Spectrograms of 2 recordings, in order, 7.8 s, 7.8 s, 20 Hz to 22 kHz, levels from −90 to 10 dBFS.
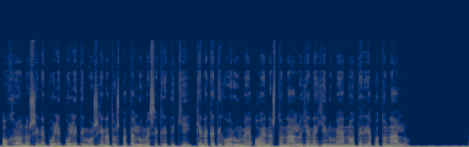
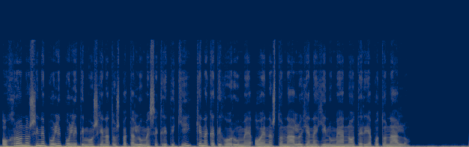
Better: neither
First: low rumble; noticeable; throughout; 10 dB below the speech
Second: low rumble; noticeable; throughout; 10 dB below the speech

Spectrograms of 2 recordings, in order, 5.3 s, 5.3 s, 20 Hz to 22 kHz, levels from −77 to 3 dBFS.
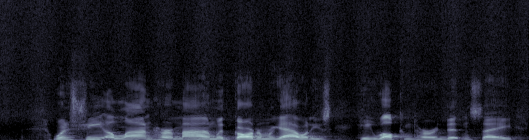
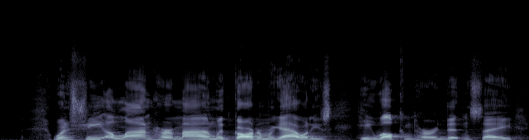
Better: second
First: hiss; faint; throughout; 25 dB below the speech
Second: none

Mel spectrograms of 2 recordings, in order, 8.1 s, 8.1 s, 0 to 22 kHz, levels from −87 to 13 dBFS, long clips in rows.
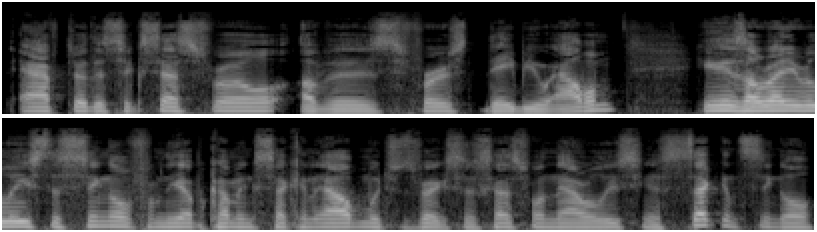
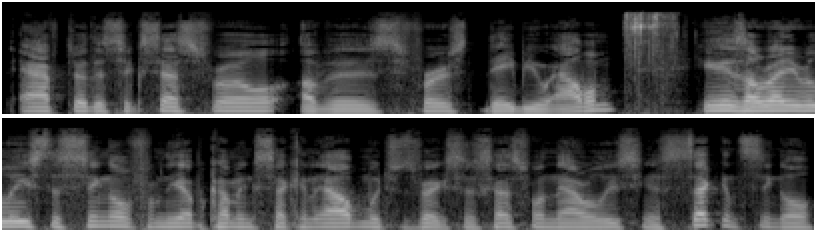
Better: first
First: none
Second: jangling keys; loud; at 3 s; peak 2 dB above the speech

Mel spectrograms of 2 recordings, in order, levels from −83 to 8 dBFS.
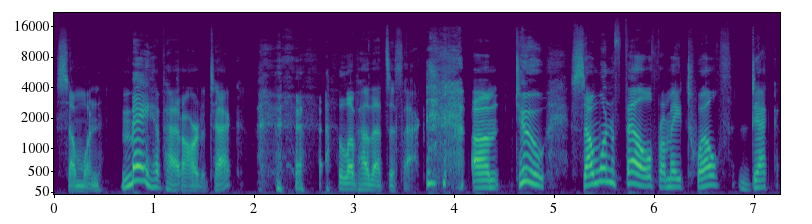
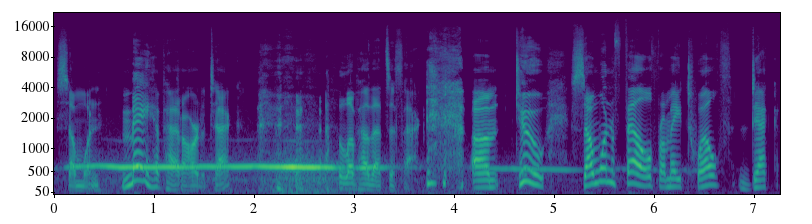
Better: first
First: none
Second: wind noise on the microphone; heavy; 5 dB above the speech

